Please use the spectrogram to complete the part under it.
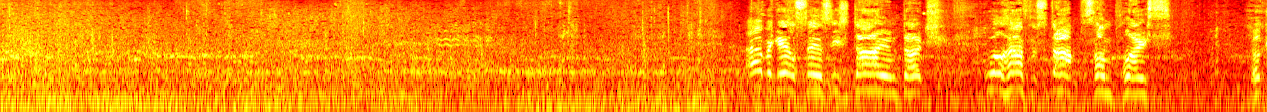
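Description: A wagon rumbles and creaks as it rolls along.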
